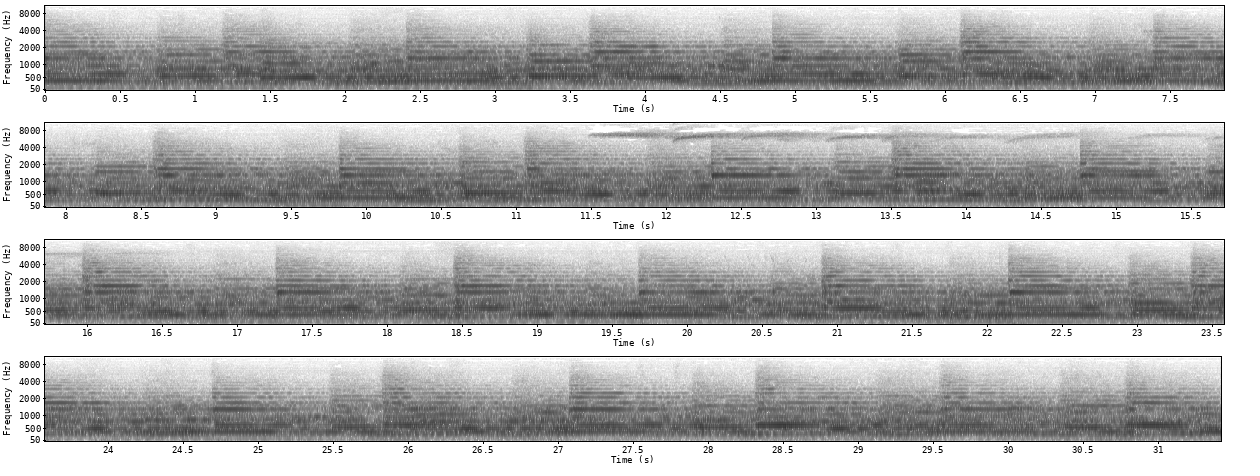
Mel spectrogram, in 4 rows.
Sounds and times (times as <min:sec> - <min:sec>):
Church bell: 0:00.0 - 0:31.4.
